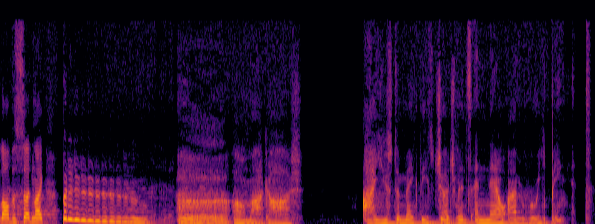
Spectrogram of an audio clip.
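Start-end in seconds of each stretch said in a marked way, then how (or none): 0.9-2.2 sharp gasp. Retold or imitated. Sudden realisation. 2.7-8.9 much lower and softer, slow, stunned; a hushed, dawning "oh my gosh"; stunned realisation. Retold or imitated.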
